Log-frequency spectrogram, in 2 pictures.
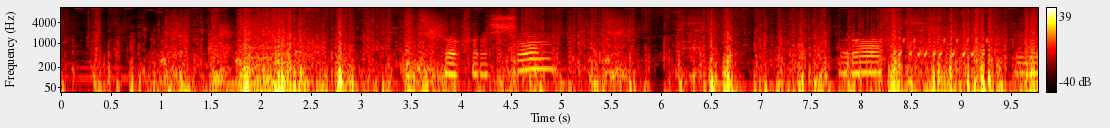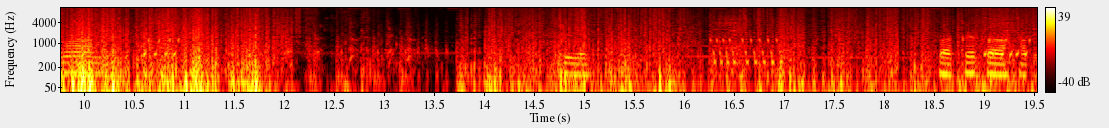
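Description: Game music plays with fast electronic beats.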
